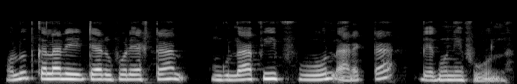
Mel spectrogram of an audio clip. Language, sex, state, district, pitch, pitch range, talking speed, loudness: Bengali, female, Assam, Hailakandi, 235 Hz, 215-255 Hz, 115 wpm, -15 LUFS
